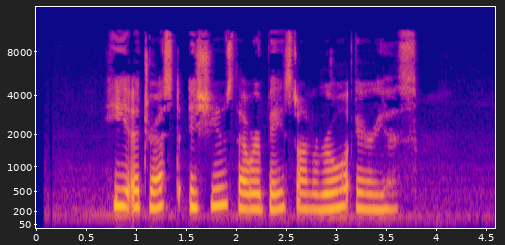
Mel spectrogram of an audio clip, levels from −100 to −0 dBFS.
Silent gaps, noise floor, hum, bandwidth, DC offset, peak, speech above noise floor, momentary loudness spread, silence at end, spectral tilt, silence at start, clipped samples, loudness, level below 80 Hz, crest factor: none; -59 dBFS; none; 11.5 kHz; under 0.1%; -8 dBFS; 37 dB; 11 LU; 0.8 s; -4 dB/octave; 0.7 s; under 0.1%; -22 LUFS; -68 dBFS; 16 dB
